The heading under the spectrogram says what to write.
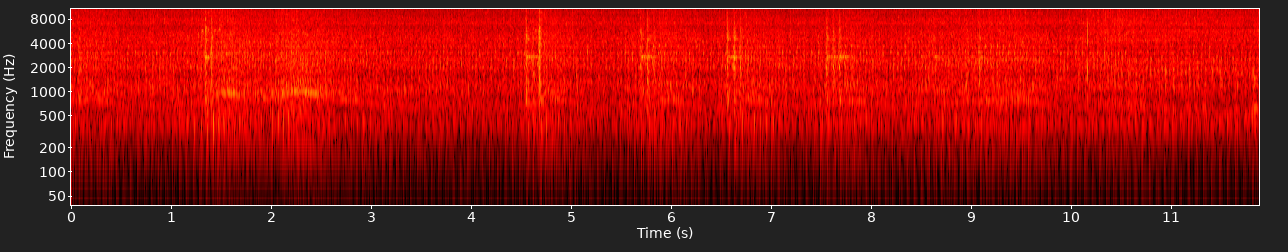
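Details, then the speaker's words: Yamaha Majesty scooter idling about 1100–1200 rpm, rides fine to 90 mph: low hum with sharp metal-on-metal clanks every couple of seconds; owner unsure if normal, suspects the CVT clutch. "like metal-on-metal but that sounds like smelling metal-to-metal"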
